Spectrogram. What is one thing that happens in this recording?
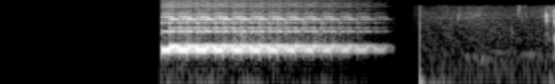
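A phone rings.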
